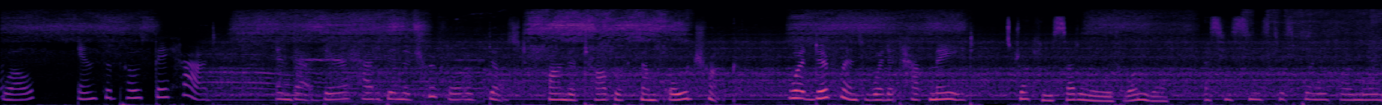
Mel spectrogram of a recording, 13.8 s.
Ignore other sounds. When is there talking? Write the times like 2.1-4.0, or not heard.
0.0-13.7.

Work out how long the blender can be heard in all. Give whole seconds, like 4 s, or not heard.
12 s.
